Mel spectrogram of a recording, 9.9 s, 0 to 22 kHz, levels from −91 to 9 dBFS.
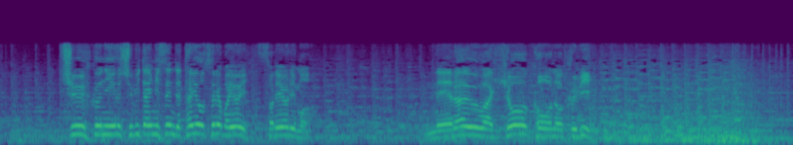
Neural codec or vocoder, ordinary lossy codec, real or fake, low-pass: none; none; real; 7.2 kHz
